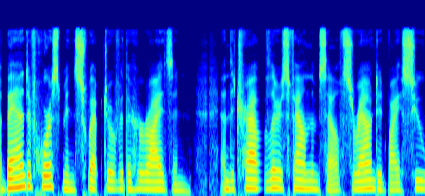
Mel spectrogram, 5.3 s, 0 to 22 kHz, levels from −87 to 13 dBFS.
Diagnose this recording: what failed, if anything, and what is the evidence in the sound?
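Repeated stalls (stutter) in the network and jitter buffer: from 1.84 to 3.33 s, late packets emptied the buffer ten times, and the receiver stretched the previous sound over each gap, the longest 100 ms. Nothing is lost, but the speech drags and stutters.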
